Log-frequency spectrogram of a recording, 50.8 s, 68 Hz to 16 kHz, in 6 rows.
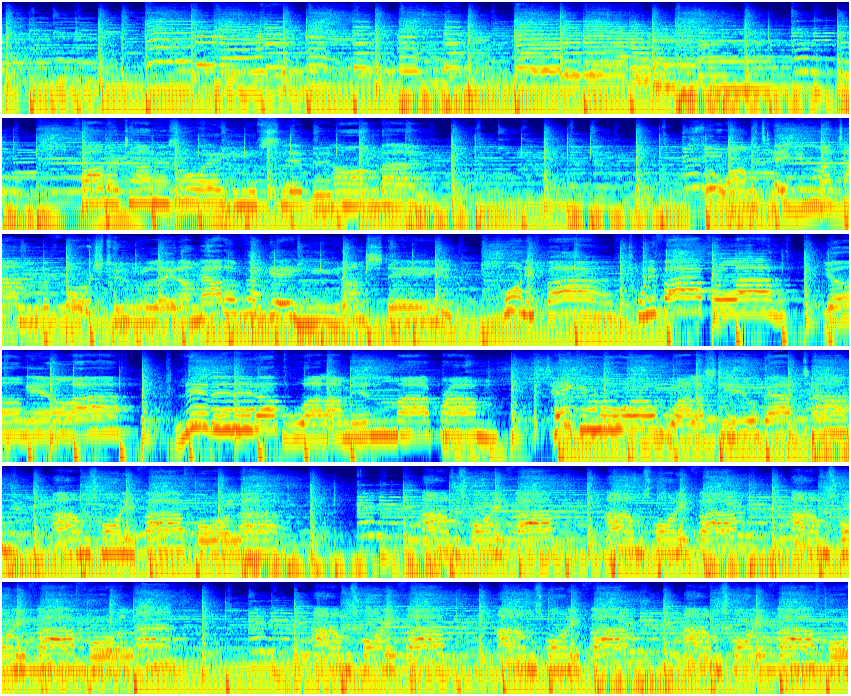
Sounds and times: Independent music: 0:00.0 - 0:50.8.

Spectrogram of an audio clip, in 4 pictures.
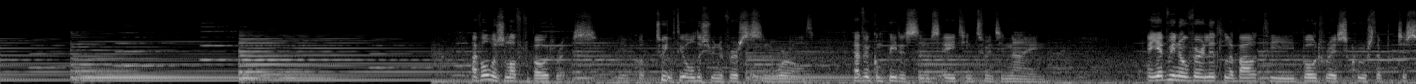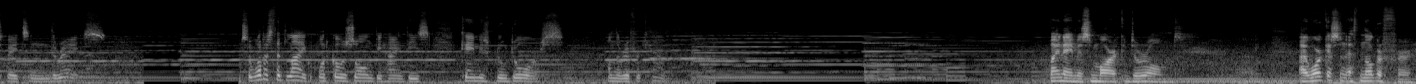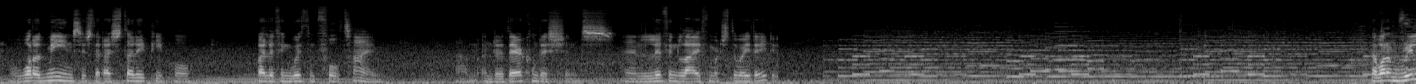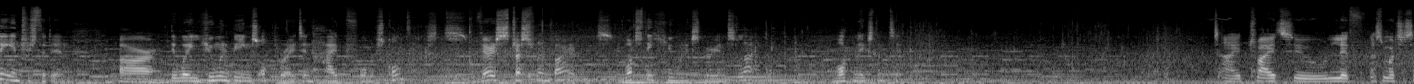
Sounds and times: Music: 0:00.0 - 0:29.8, 0:36.6 - 0:56.3
Speech: 0:04.7 - 0:10.5, 0:11.5 - 0:15.2, 0:16.6 - 0:20.9, 0:24.6 - 0:26.0, 0:26.6 - 0:30.2, 0:30.9 - 0:32.2, 0:32.9 - 0:36.2, 0:42.0 - 0:50.2, 0:50.8 - 0:51.6, 0:54.6 - 0:56.6.

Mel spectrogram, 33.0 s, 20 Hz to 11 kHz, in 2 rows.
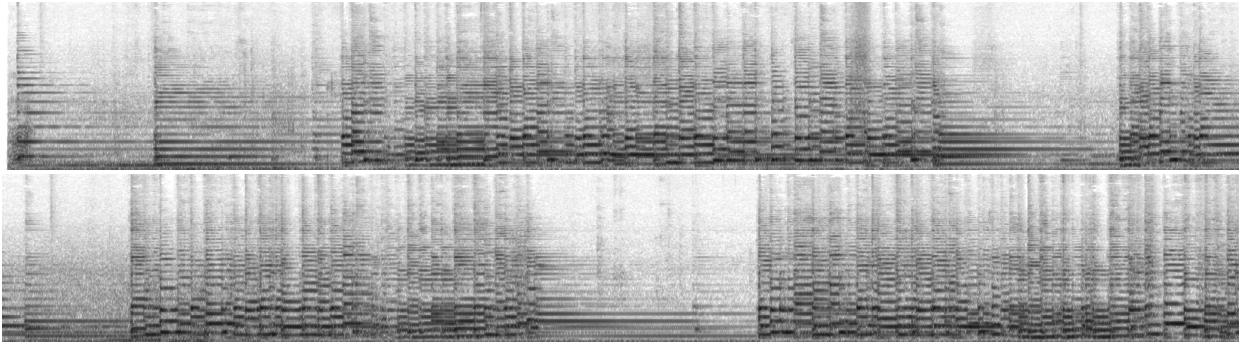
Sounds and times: Bowed string instrument: 0:00.0 - 0:32.9
Plucked string instrument: 0:00.0 - 0:32.9.

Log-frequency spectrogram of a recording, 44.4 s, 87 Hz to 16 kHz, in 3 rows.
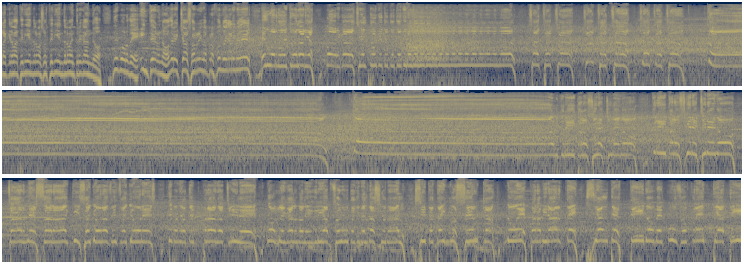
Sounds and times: Speech: 0:00.0 - 0:17.2, 0:25.2 - 0:44.3.

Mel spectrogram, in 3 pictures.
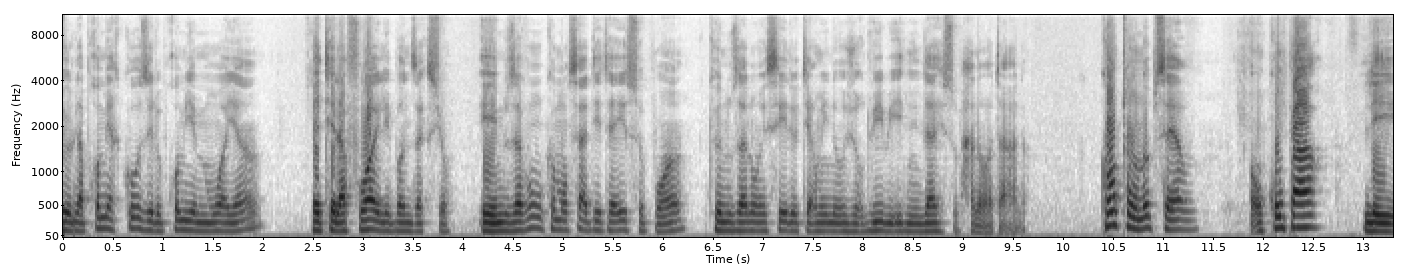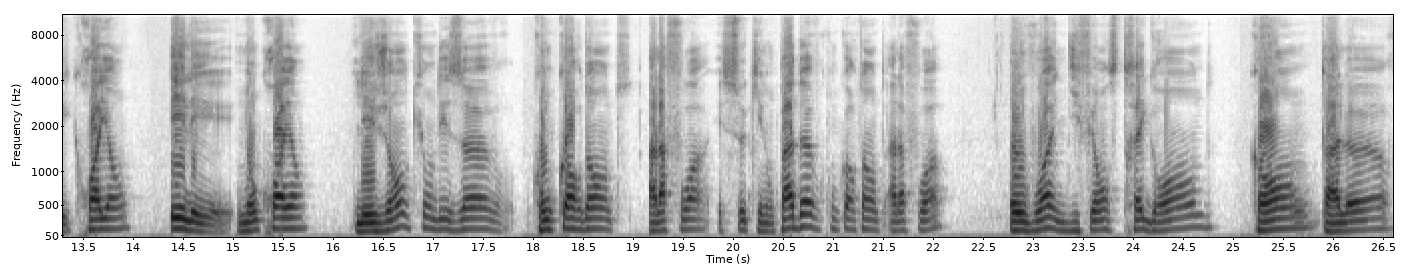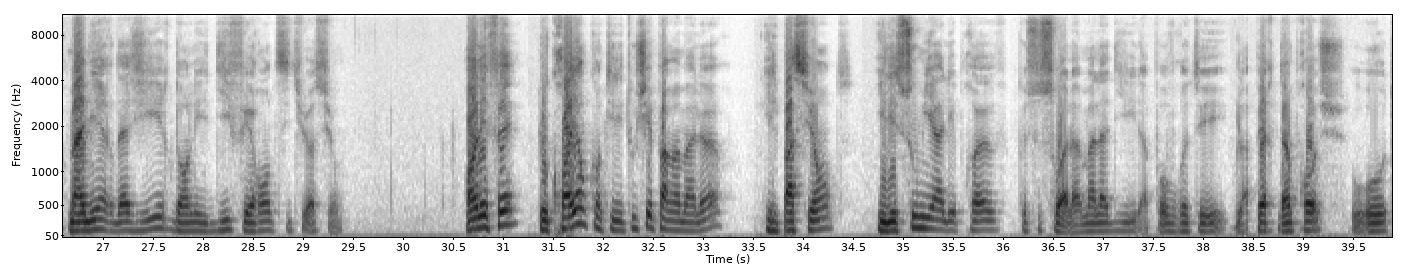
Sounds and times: Speech: 0:00.0 - 0:09.7, 0:10.4 - 0:29.5, 0:30.6 - 0:39.8.

